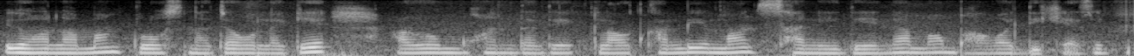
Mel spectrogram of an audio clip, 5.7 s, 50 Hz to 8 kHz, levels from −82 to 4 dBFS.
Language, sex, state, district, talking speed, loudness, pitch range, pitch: Nagamese, female, Nagaland, Dimapur, 180 wpm, -17 LUFS, 165-185 Hz, 175 Hz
